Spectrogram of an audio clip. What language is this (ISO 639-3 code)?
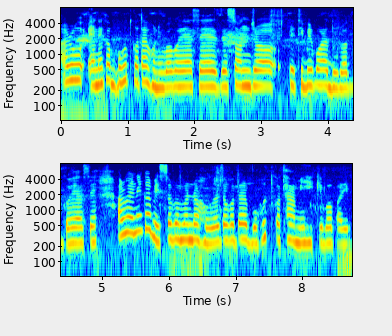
asm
